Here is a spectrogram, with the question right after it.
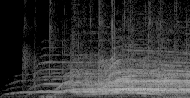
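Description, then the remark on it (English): A live audience erupts in cheering as it votes by a round of applause, with rising whoops and shouts from many voices swelling louder over two seconds, mixed with a wash of applause-like noise. “By a round of applause, do you think it's fucking a DJ?”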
